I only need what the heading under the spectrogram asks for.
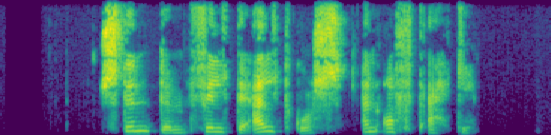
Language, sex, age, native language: Icelandic, female, 30-39, Icelandic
